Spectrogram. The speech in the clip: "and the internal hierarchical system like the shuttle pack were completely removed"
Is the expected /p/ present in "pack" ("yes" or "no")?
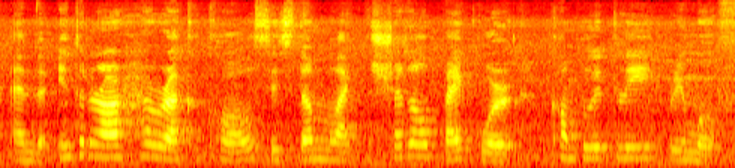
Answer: no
